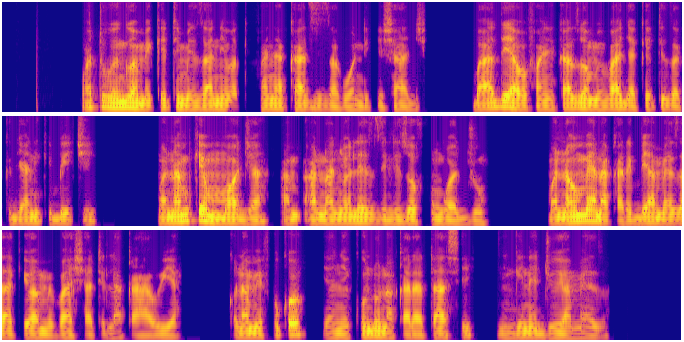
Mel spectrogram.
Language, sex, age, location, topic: Swahili, male, 18-24, Kisumu, government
